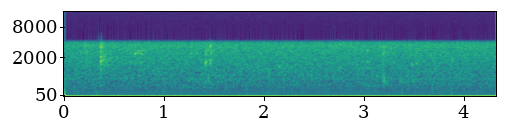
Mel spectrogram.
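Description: A steady hiss with a few faint, scattered clicks.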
